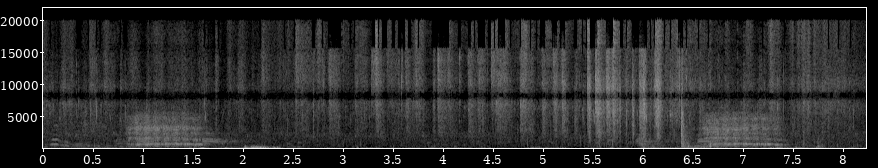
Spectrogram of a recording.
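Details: Farm goats at a handmade goat farm in Japan, 28 December 2023, out again after heavy snowfall and walking timidly on the snow; two wavering, harmonic bleats several seconds apart with a dull thump between them.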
